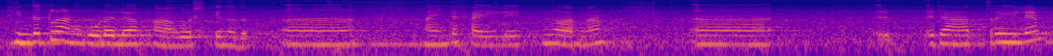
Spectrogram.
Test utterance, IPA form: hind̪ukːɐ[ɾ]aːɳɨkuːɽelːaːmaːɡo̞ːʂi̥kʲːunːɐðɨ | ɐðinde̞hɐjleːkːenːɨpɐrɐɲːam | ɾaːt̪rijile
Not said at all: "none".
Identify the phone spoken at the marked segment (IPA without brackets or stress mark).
ɭ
